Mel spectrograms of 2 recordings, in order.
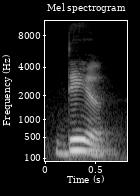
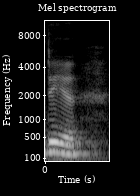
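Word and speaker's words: dare: डेयर, डे, raw would be silent because जब भी र से पहले वॉवल साउंड होता है तो र हमेशा साइलेंट होता है. So this is डेयर.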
